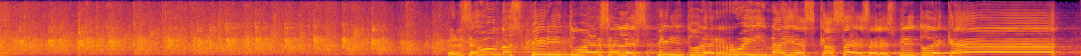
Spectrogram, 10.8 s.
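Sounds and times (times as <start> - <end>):
audience applause: 0.0 - 6.4
speech: 4.5 - 10.7.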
